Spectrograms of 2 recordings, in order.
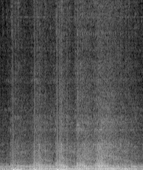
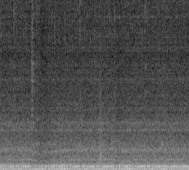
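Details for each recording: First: Small carbureted engine, choke fully off, cold before warm-up, pilot air screw not yet tuned: low steady thump at relaxed idle, no hunting or misfires; normal idle. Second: Small carbureted engine, choke completely off, still cold: fast steady idle then drops to a slower even beat near eight seconds as idle is lowered; idle set way too high.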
